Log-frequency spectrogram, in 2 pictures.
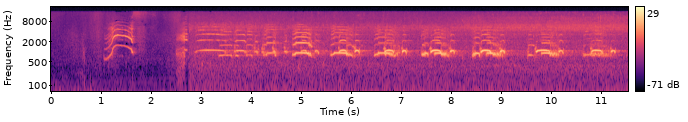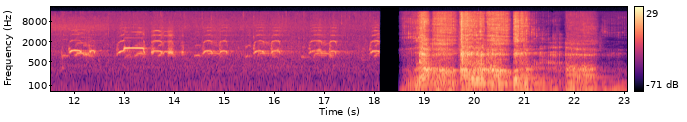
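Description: A single rising squeal from an otter, then grey crowned cranes giving a long run of repeated honking calls, one to two a second. After a short break near the end come about four seconds of loud, low growling and scuffling from lion cubs play-fighting.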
